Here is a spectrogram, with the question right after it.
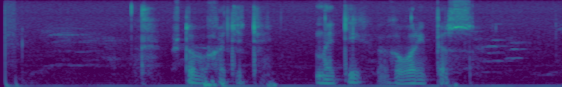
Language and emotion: Russian, neutral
